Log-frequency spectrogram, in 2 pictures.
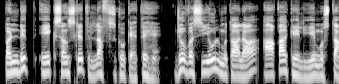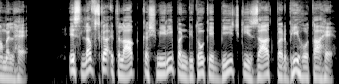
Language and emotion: Urdu, neutral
